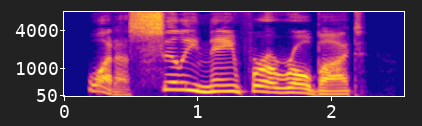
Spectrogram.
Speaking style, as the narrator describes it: he exclaimed

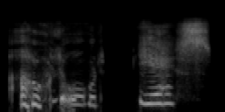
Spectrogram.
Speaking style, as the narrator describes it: moaned Fledgeby

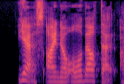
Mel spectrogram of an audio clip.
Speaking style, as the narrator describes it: replied

